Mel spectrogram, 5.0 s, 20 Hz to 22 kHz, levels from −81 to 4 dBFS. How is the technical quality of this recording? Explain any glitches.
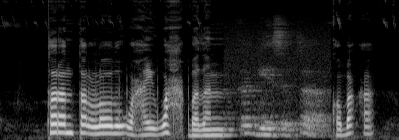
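The recording has two clear technical faults: a burst of regular clicking, then a stretch where the sound comes from the wrong microphone.

From 1.10 to 2.55 s there is a train of clicks: about fifteen sharp pulses at a steady 10.4 per second, peaking roughly as loud as the speech itself. The likely cause is interference from nearby equipment or a faulty connection or power supply, injecting the same pulse over and over. Unlike random crackle, the clicks share one shape, keep an even pace, and carry on through pauses.

From 2.81 to 4.13 s the speech takes on a switch to a distant microphone, likely because the close microphone's signal dropped out and a farther one, such as a camera's, took over. The level falls by about 10 dB, bass thins, the sound turns roomy and hollow, and background noise rises to roughly 25 dB below the speech. What sets this apart from added reverb or a simple level dip is the abrupt change in and back out, with tone, level and noise shifting together.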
